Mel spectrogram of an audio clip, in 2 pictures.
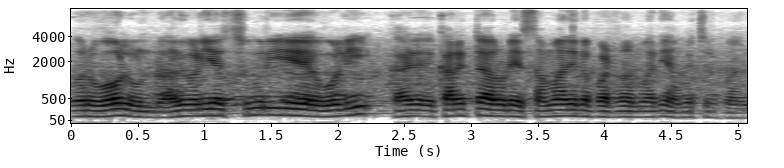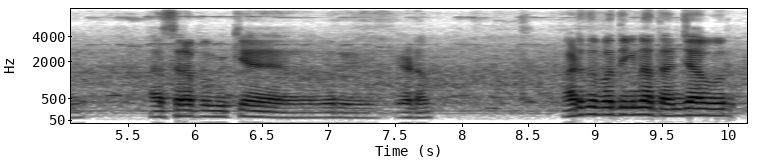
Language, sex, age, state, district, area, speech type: Tamil, male, 45-60, Tamil Nadu, Thoothukudi, rural, spontaneous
